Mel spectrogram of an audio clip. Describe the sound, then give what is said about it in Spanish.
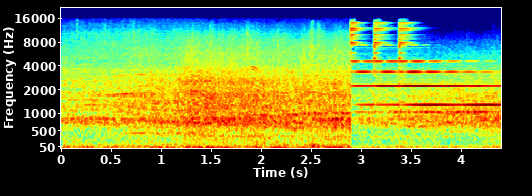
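A boxing ring bell clangs three times in quick succession, its bright metallic tone ringing on afterward, following a few seconds of steady crowd noise. It starts round 3 of a boxing bout featuring Giovanni Santillán of San Diego, California, broadcast on El Heraldo Radio. “Sonó la campana y ahí están en el centro del cuadrilátero Giovanni Santillán de San Diego, California,”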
